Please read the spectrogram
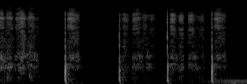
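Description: Scratchy rustling noise in about four short bursts, broken by brief gaps of dead silence.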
